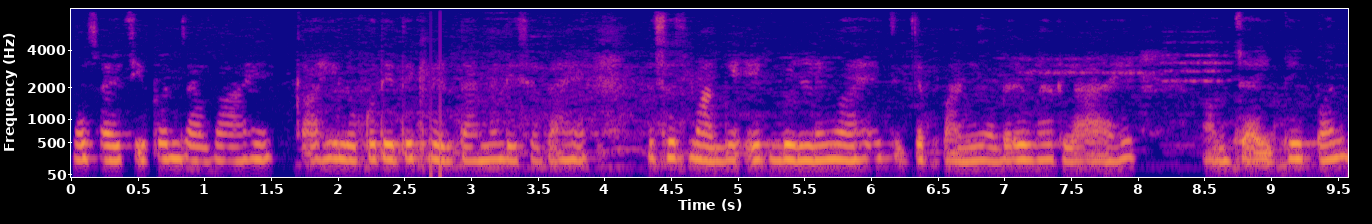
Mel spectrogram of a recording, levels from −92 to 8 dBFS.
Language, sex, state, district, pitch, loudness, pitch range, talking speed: Marathi, female, Maharashtra, Nagpur, 230 Hz, -24 LUFS, 225-245 Hz, 150 wpm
